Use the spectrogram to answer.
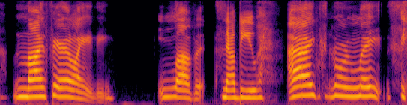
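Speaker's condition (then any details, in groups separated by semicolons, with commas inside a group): Hemiplegic cerebral palsy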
